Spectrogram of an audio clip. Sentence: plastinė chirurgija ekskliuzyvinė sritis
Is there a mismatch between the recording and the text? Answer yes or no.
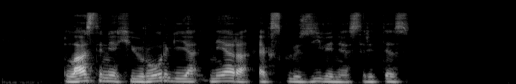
yes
